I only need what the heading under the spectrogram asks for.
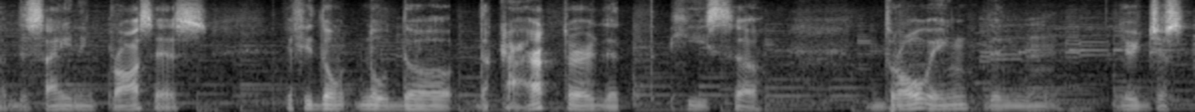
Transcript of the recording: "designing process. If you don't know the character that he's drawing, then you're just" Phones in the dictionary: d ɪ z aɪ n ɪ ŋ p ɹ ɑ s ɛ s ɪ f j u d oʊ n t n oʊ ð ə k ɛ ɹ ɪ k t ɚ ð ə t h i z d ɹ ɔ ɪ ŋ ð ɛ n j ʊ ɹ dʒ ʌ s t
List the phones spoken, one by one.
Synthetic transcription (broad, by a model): d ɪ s aɪ n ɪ ŋ p ɹ ɑ s ɛ s ɪ f j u d oʊ n t n oʊ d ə k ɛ ɹ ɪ k t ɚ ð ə t h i s d ɹ ɔ ɪ ŋ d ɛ n j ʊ ɹ dʒ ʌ s t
